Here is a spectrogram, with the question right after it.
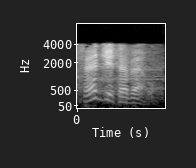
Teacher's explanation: قلقل الجيم. فاجتباه هي شديدة مقلقلة.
